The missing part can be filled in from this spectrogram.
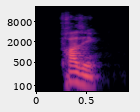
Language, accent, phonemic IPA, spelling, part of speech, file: French, France, /fʁa.ze/, fraser, verb, LL-Q150 (fra)-fraser.wav
- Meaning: to slowly mix yeast, flour and water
